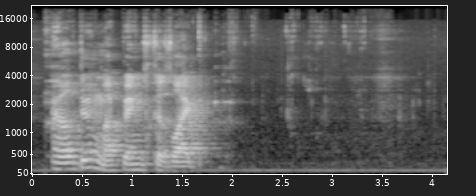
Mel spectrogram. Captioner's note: chews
